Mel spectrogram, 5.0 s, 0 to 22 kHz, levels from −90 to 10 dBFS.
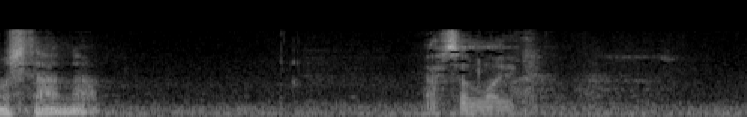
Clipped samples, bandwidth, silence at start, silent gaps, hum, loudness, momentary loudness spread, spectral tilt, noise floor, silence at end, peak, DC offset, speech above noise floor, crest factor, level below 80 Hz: under 0.1%; 8.4 kHz; 0 s; none; none; -32 LUFS; 27 LU; -3.5 dB/octave; -54 dBFS; 0 s; -14 dBFS; under 0.1%; 21 dB; 24 dB; -58 dBFS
